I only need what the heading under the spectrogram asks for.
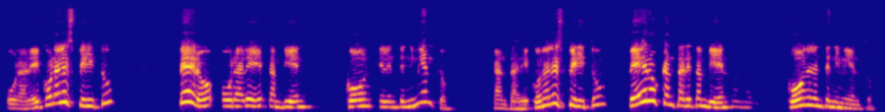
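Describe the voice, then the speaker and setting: A male pastor teaching a sermon, earnest and explaining slowly with pauses. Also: fairly bright tone, no echo. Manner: mimics mocking voices in a higher pitch.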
